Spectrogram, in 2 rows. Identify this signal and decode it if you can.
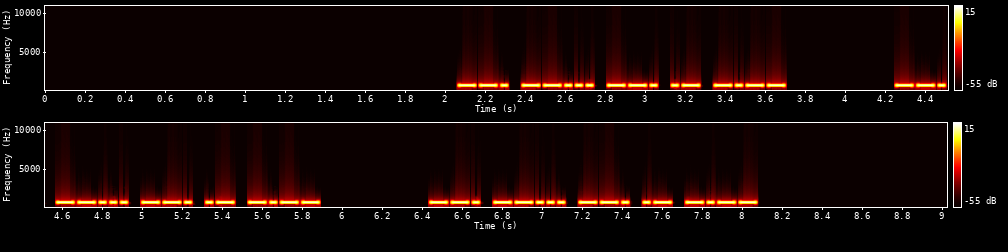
Morse code, heard as a keyed tone, about 46 wpm, 700 Hz. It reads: G7GAY G7GAY G7GAY
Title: DXCC-100 Call Signs - 5 Characters - Repeated 3x - 45wpm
